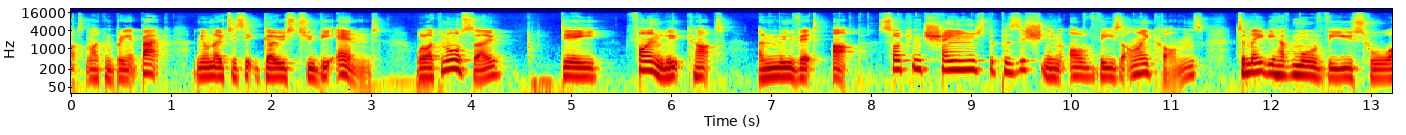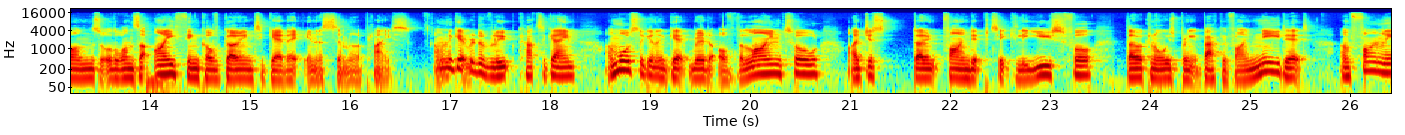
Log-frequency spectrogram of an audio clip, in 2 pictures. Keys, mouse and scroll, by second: 4.5 d, 5.5 click, 7.4 double click, 10.6 click, 16.7 click, 19.7 click, 24.0 click.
